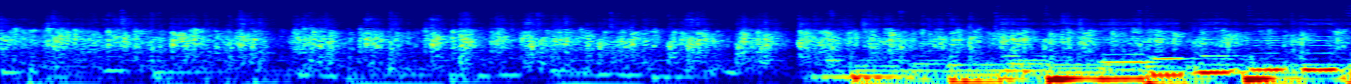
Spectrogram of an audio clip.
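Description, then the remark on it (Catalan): A crowd applauds steadily, a dense wash of clapping throughout, and about halfway through a musical tune with low notes rises beneath the applause. “Podeu aplaudir, podeu aplaudir.”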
